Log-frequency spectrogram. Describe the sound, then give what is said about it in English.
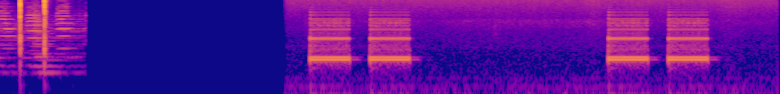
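A few sharp clicks, a pause, then the ringback of an outgoing phone call to a woman who had opened a case: two double rings separated by a gap, heard clearly through the line over a low hum. “There's a phone number attached from when she called to open the case originally, so here's hoping she hasn't changed it.”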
